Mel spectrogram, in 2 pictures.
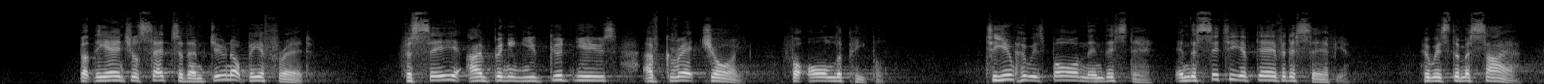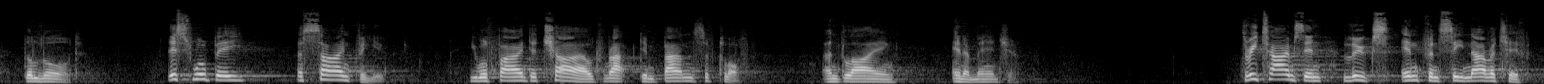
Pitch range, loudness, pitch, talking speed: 135-190 Hz, -19 LUFS, 165 Hz, 140 wpm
